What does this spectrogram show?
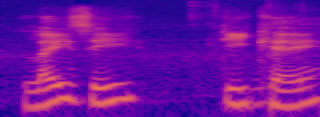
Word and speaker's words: LayZeeDK: So it's lazy DK, and DK is for Denmark.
